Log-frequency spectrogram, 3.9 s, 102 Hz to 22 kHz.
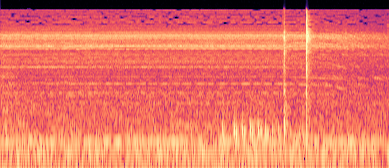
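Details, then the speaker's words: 20 GB Maxtor hard drive on power only, with no interface connected and heard before the pickup-coil listener is applied: faint steady high whine over a soft fan-like hiss with a couple of small clicks. Normal healthy spin-up. "there we go now it's spinning not much drama there"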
